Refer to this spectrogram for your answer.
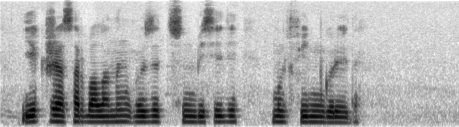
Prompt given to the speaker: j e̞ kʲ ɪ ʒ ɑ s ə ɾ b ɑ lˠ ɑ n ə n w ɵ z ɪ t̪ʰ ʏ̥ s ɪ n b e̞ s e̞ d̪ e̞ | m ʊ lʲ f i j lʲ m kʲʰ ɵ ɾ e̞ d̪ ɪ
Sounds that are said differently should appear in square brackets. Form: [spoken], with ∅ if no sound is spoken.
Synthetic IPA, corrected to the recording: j e̞ kʲ ɪ ʒ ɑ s [ɑ] ɾ b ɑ lˠ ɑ n ə [ɴ] w ɵ z ɪ t̪ʰ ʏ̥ s ɪ n b e̞ s e̞ d̪ e̞ | m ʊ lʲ f i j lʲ m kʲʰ ɵ ɾ e̞ d̪ ɪ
